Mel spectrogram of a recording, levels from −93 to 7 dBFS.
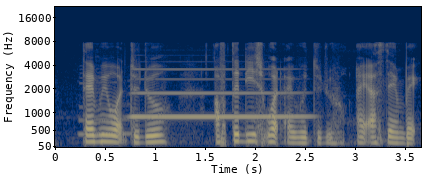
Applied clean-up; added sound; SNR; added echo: none; Wind instrument, woodwind instrument; 7 dB; none.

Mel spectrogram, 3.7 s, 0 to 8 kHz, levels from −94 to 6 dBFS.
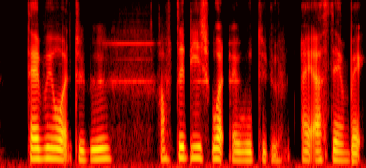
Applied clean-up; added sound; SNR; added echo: neural diffusion model UNIVERSE++.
